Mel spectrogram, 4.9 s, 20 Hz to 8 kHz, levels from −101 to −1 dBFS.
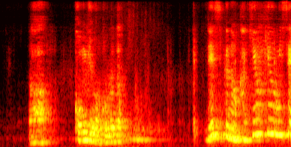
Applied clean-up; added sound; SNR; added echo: neural separator model SepFormer DNS4.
